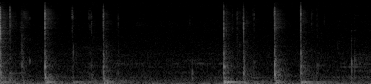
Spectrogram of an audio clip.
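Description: Typing of HTML list tags on a computer keyboard: soft, close key clicks in irregular small clusters, with quiet pauses between bursts and no voice.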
